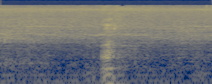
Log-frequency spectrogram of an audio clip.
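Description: Quiet room tone, broken once about a second in by a short voiced "ah" from a person.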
